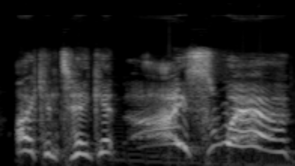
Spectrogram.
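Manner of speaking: high strained pleading squeal. Acted. Josh pleading with Dennis, a high strained squeal. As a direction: squeak it out, begging. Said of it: "Josh pleaded".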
